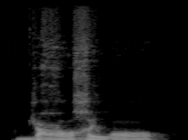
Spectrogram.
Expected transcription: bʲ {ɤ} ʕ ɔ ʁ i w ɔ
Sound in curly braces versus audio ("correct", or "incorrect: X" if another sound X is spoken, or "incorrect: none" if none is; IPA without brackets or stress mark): correct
